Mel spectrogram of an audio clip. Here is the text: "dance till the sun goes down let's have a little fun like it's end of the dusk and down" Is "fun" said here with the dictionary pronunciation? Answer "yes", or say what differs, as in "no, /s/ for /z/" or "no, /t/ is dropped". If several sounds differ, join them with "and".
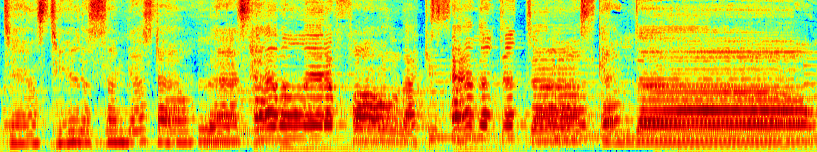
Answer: no, /l/ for /n/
